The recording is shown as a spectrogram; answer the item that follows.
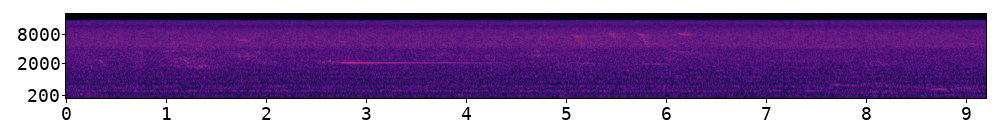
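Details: Small golden stingless bee, Tetragonisca angustula, in intense activity outside the hive: a steady, dense buzzing hum of many bees with a low droning band, unbroken throughout, and a brief faint whistle-like tone in the middle.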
